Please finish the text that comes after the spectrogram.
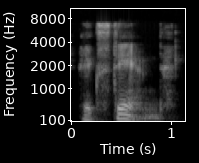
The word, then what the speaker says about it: extend: 後ろが強いです Extend Extend これも後ろが強い proceed proceed これも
